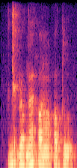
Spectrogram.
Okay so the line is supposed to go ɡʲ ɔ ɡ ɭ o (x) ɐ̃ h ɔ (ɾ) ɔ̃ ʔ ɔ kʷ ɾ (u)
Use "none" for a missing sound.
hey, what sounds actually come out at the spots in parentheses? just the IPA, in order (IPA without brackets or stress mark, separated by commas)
ɡ, ɾ, u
